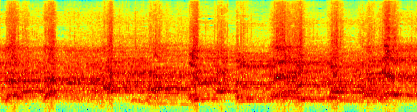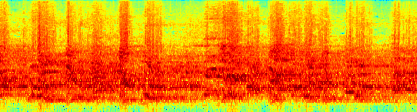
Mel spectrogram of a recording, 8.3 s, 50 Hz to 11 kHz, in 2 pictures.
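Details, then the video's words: Steady chorus from numerous dogs at The Barking Lot, 28 August 2015: rapid, irregular barks stack over one another with yips and sustained howling tones filling the echoing room throughout. "The Barking Lot"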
